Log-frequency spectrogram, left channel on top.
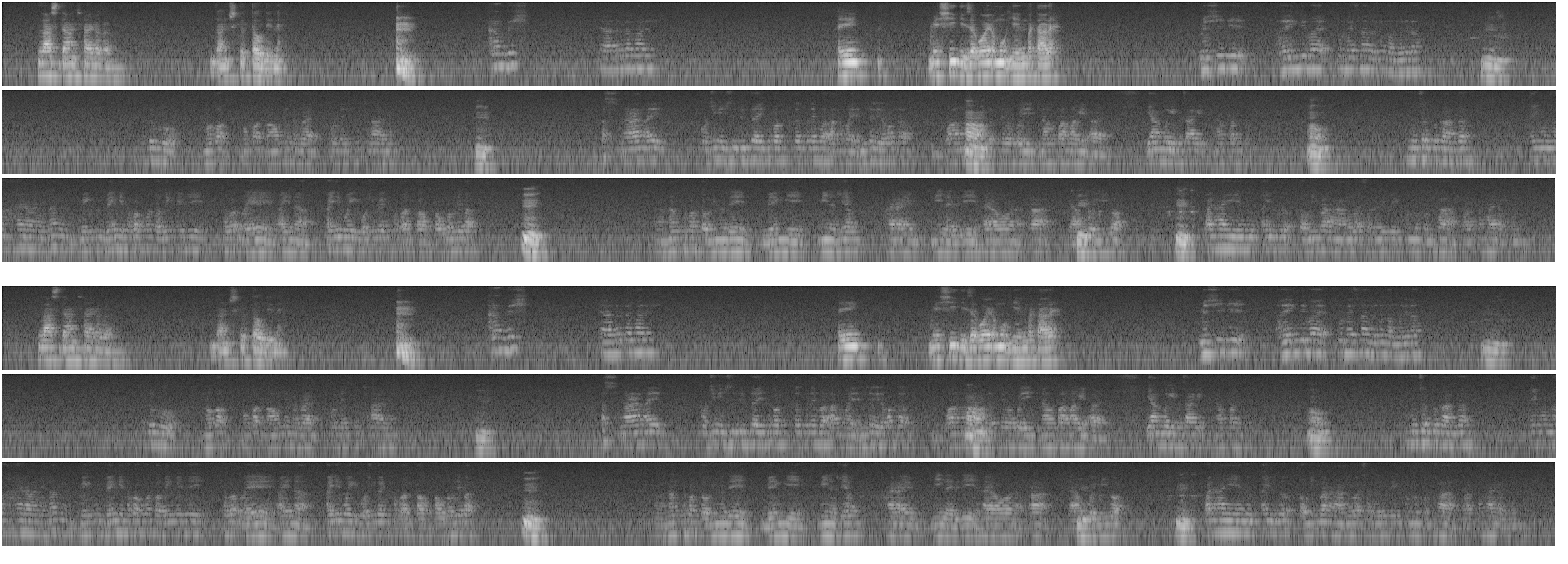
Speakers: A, on the left; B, on the right.
A: ꯂꯥꯁ ꯗꯥꯟꯁ
B: ꯎꯝ
A: ꯍꯥꯏꯔꯒ ꯗꯥꯟꯁꯇ ꯇꯧꯗꯦꯅꯦ ꯎꯝ
B: ꯈꯪꯗꯦ ꯌꯥꯗ꯭ꯔꯦꯗ ꯃꯥꯅꯤ
A: ꯍꯌꯦꯡ ꯃꯦꯁꯤꯒꯤ ꯖꯒꯣꯏ ꯑꯃꯨꯛ ꯌꯦꯡꯕ ꯇꯥꯔꯦ
B: ꯃꯦꯁꯤꯗꯤ ꯍꯌꯦꯡꯗꯤ ꯚꯥꯏ ꯐꯨꯜ ꯃꯦꯁ ꯅꯥꯗ꯭ꯔꯁꯨ ꯉꯝꯒꯅꯤꯗ
A: ꯎꯝ
B: ꯑꯗꯨꯕꯨ ꯅꯣꯛꯥꯎꯠ ꯅꯣꯀꯠ ꯔꯥꯎꯟꯃꯤꯟꯅꯕ ꯐꯨꯜꯃꯦꯁꯤ ꯑꯗꯨꯝ ꯁꯥꯟꯅꯔꯅꯤ
A: ꯎꯝ
B: ꯑꯁ ꯉꯔꯥꯡ ꯑꯩ ꯀꯣꯆꯤꯡ ꯏꯟꯁꯇꯤꯇ꯭ꯌꯨꯠꯇ ꯑꯩ ꯊꯕꯛ ꯆꯠꯄꯅꯦꯕ ꯊꯛ ꯑꯦꯗꯃꯤꯁꯟꯒꯤꯗꯃꯛꯇ ꯎ ꯋꯥ ꯉꯥꯡꯅꯕ
A: ꯑꯥ
B: ꯆꯠꯄꯅꯦꯕ ꯑꯩꯈꯣꯏ ꯏꯅꯥꯎꯅꯨꯄꯥ ꯃꯥꯒꯤ ꯏꯌꯥꯝꯕꯒꯤ ꯃꯆꯥꯒꯤ ꯏꯅꯥꯎꯅꯨꯄꯥ ꯅꯠꯇꯦ
A: ꯑ
B: ꯑꯗ ꯆꯠꯄ ꯀꯥꯟꯗ ꯑꯩꯉꯣꯟꯗ ꯍꯥꯏꯔꯛꯑꯅꯦ ꯅꯪ ꯕꯦꯡꯒꯤ ꯊꯕꯛꯀꯨꯝꯕ ꯇꯧꯅꯤꯡꯕꯗꯤ ꯊꯕꯛ ꯂꯩꯌꯦ ꯑꯩꯅ ꯑꯩꯗꯤ ꯃꯣꯏꯒꯤ ꯀꯣꯆꯤꯡꯗ ꯇꯧꯗꯕꯅꯦꯕ
A: ꯎꯝ
B: ꯅꯪ ꯊꯕꯛ ꯇꯧꯅꯤꯡꯕꯗꯤ ꯕꯦꯡꯒꯤ ꯃꯤꯅꯁꯨ ꯌꯥꯝ ꯍꯥꯏꯔꯛꯑꯦ ꯃꯤ ꯂꯩꯔꯗꯤ ꯍꯥꯏꯔꯛꯑꯣꯅ ꯈꯔ ꯌꯥꯕ
A: ꯎꯝ
B: ꯈꯣ ꯃꯤꯀꯣ
A: ꯎꯝ
B: ꯂꯥꯏꯅ ꯍꯥꯏꯌꯦ ꯑꯗꯨ ꯑꯩꯕꯨꯗꯨ ꯇꯧꯅꯤꯡꯕ꯭ꯔ ꯅꯍꯥꯡꯉꯕ ꯁꯦꯂꯔꯤꯗꯤ ꯀꯨꯟꯒ ꯀꯨꯟꯊ꯭ꯔꯥ ꯃꯔꯛꯇ ꯍꯥꯏꯔꯝꯕꯅꯤꯅ ꯦ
